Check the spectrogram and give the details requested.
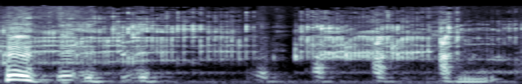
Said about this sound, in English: Well, he thought of it, and he did provide the belching sound.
